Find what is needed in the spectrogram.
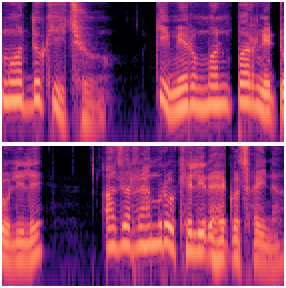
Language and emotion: Nepali, sad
